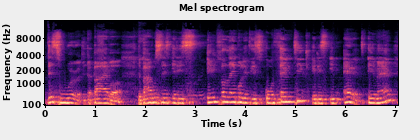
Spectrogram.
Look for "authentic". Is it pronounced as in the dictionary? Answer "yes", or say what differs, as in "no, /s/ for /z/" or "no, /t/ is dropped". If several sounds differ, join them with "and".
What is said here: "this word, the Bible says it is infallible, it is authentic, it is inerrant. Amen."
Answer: yes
